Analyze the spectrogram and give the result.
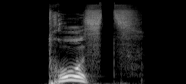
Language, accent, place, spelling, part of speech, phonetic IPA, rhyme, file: German, Germany, Berlin, Trosts, noun, [tʁoːst͡s], -oːst͡s, De-Trosts.ogg
- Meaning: genitive of Trost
